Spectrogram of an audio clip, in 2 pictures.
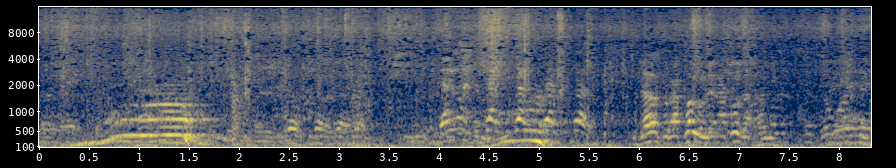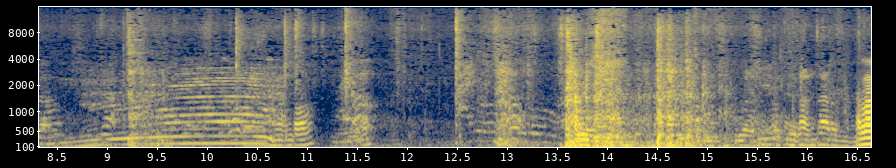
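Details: Agitated qurban bull Wisanggeni of Irfan Hakim, being loaded to go to Lembu Benggolo in Lumbir, lows repeatedly: several short and long moos, rising and falling, amid shouting people and clattering near the end.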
